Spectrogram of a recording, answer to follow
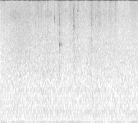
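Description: Near silence: room tone with a couple of faint ticks from hands handling hair rollers and clips.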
